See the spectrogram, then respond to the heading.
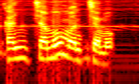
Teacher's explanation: చ దగ్గర న్ వస్తుంది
